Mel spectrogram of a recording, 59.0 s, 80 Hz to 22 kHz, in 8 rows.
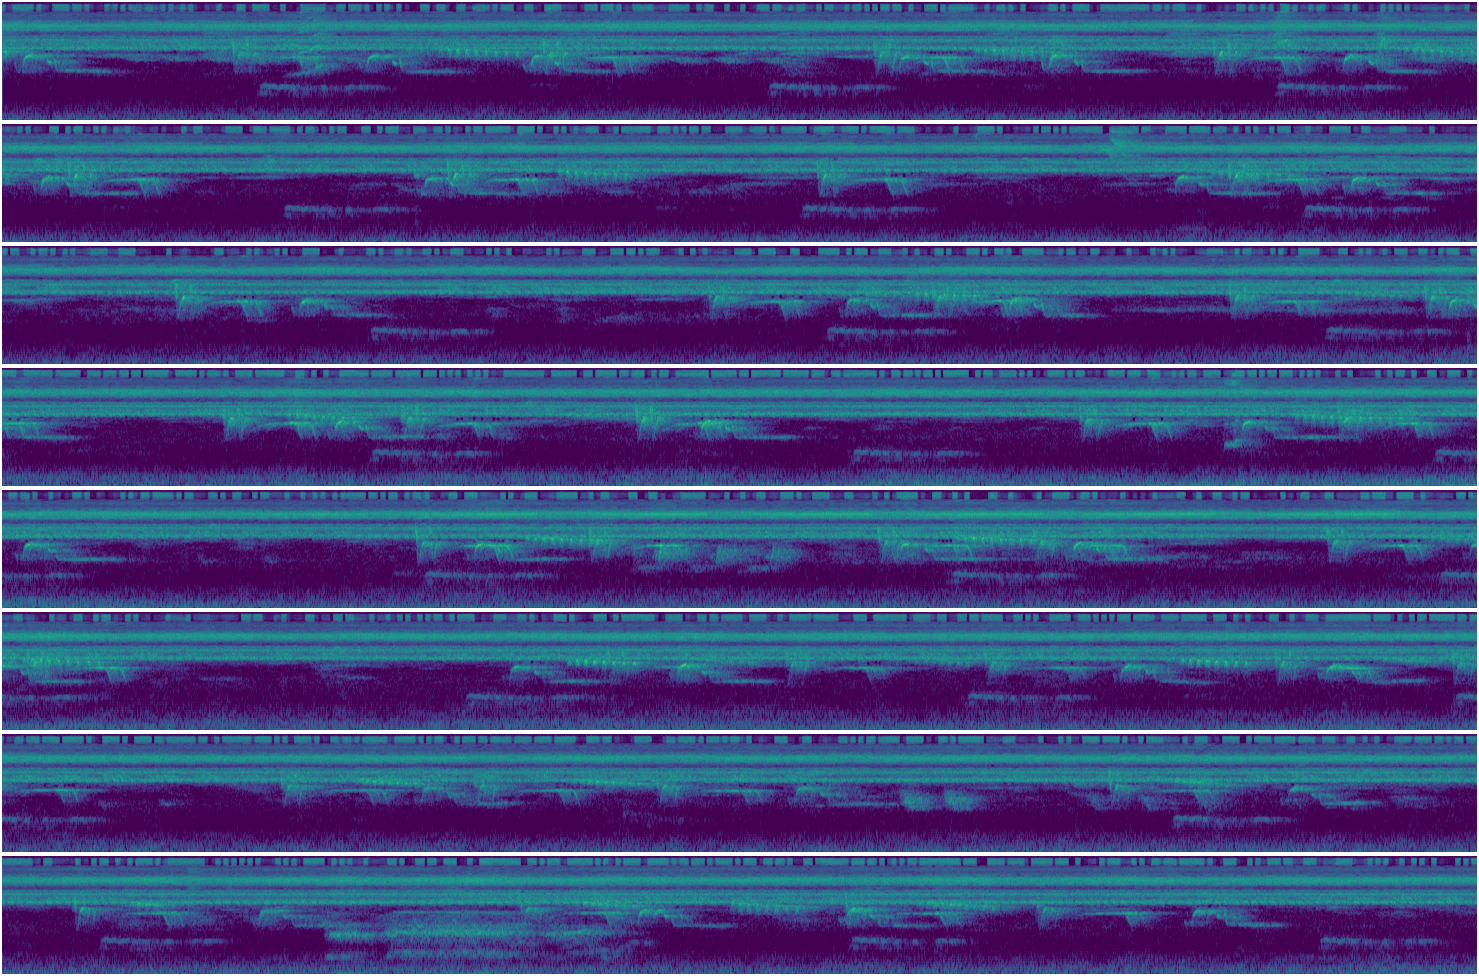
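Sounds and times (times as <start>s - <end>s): insects trilling: 0.0s - 59.0s
long loud bird call: 53.2s - 54.8s.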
